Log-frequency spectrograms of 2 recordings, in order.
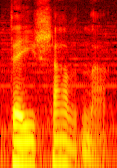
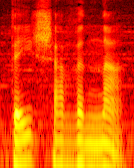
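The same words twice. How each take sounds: Both takes have the same delivery.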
